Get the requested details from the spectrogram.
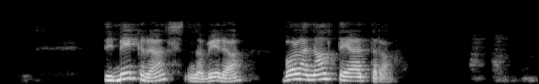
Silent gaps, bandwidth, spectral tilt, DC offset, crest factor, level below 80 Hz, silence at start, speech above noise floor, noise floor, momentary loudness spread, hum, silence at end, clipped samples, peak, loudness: none; 7.8 kHz; -6 dB/octave; under 0.1%; 14 dB; -58 dBFS; 1.05 s; 71 dB; -84 dBFS; 9 LU; none; 0.05 s; under 0.1%; -2 dBFS; -14 LUFS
